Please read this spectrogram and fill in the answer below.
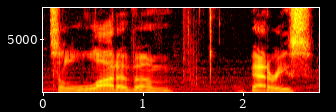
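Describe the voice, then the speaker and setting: A man's voice: mid-range voice, steady tone, unhurried. A man giving casual gameplay commentary, informally thinking aloud as he plays. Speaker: gaming video host. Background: loud game music and sound effects.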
